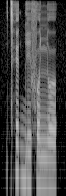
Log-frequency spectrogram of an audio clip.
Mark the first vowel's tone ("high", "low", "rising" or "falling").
high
